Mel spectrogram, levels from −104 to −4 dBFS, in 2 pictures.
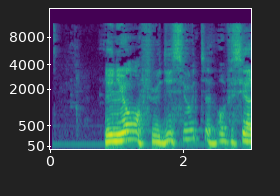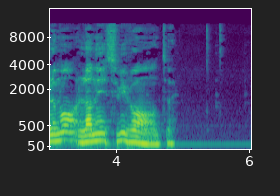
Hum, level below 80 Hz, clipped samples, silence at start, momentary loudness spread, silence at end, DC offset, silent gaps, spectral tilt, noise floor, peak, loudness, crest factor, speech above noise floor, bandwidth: none; -44 dBFS; under 0.1%; 0.8 s; 13 LU; 1.15 s; under 0.1%; none; -6.5 dB/octave; -57 dBFS; -4 dBFS; -21 LUFS; 18 dB; 37 dB; 11.5 kHz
